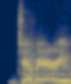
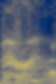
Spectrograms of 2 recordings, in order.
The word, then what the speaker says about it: Jhaveri: How do I pronounce that? Jhaveri was perfect. Jhaveri.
